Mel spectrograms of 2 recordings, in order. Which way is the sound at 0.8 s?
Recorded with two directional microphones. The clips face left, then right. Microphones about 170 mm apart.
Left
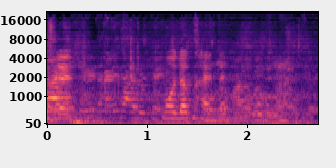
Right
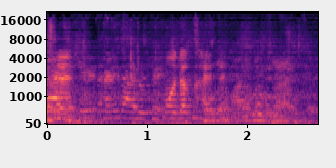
20° left (ahead or behind).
